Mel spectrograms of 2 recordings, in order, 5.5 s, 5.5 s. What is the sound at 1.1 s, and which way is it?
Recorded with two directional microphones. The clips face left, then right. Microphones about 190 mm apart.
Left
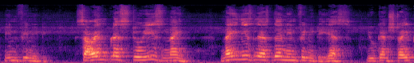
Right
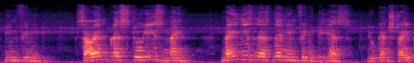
Speech, 20° left (ahead or behind).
